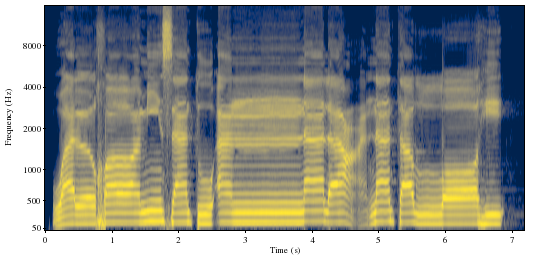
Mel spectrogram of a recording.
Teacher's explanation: Ada alif diikuti lam sukun disebut bacaan namanya izhar qamariah atau alif lam qamariah. Cara bacanya lam sukun. Baca dengan jelas. · Cara bacanya bunyi nun, ini kita dengungkan dua harokat. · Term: gunnah musyaddadah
